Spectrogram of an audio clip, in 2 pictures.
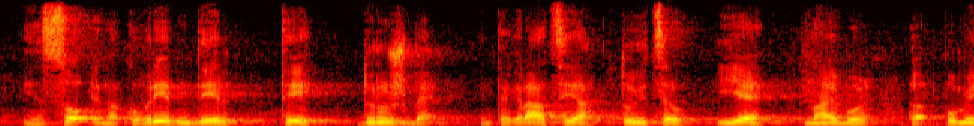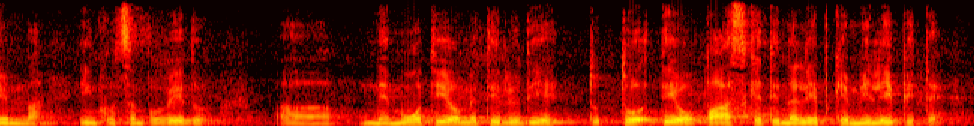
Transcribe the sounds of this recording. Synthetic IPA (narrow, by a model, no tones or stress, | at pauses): insɔʔɛnakɔʋɾeːd̪nd̪eːlt̪eːd̪ɾuːʒbɛ | int̪ɛɡɾaːt̪sijat̪ujt̪sɛwjɛnajbolpɔmembnainkɔt̪səmpɔʋeːd̪uw | nɛmoːt̪ijɔmɛt̪eljud̪jetut̪ot̪eɔpaːskɛt̪enaleːpkɛmileːpit̪ɛ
